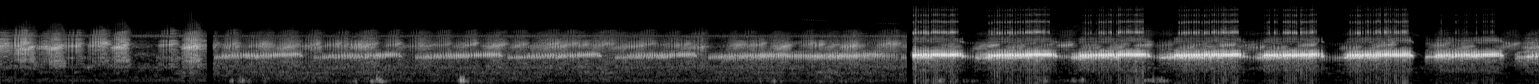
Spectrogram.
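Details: Iberian parsley frog giving steady, rasping croaks: a fainter, overlapping series first, then loud, sharp, harmonic notes repeated roughly every half second, each a short buzzy burst with brief silences between.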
